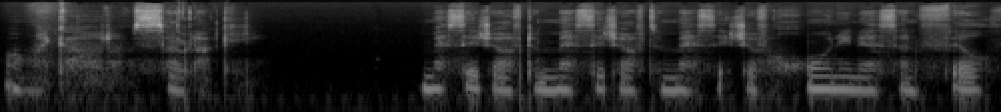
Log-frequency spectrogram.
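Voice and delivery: ordinary talk, nothing marked

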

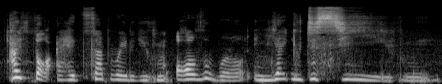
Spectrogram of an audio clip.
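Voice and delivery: theatrical outrage at being deceived; enchantress's outraged cry. A narrator's reading. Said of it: "cried the enchantress".

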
